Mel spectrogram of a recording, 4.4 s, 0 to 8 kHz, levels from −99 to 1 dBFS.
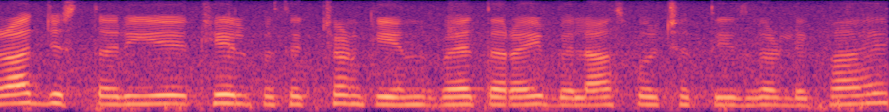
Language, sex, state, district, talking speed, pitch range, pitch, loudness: Hindi, female, Chhattisgarh, Bilaspur, 120 wpm, 205-225 Hz, 210 Hz, -20 LUFS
